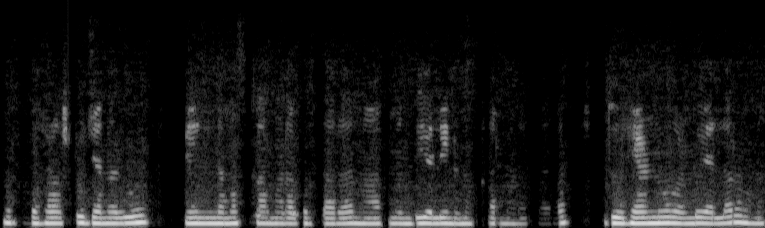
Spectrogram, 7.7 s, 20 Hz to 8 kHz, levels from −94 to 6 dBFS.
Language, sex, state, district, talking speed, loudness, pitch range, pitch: Kannada, female, Karnataka, Bijapur, 110 wpm, -18 LUFS, 195-205 Hz, 200 Hz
